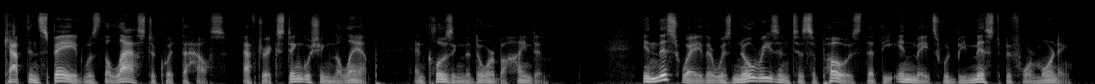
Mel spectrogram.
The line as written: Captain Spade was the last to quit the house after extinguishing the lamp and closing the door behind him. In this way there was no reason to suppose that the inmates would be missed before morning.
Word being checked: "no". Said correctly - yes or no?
yes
